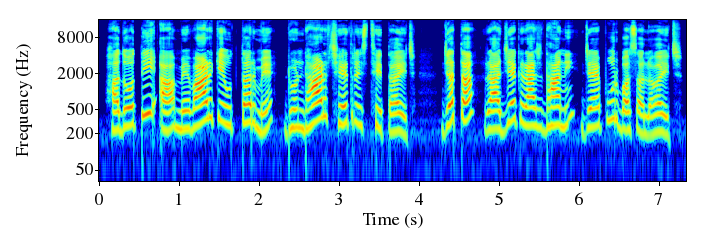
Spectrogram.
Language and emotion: Maithili, neutral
